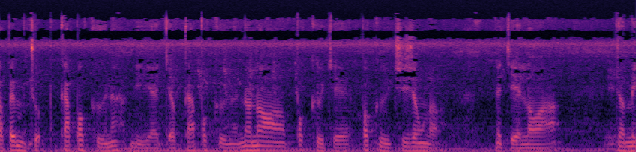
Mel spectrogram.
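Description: A man talking in Hmong, his voice rising and falling in short phrases, over a steady low background hum.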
